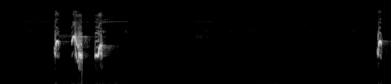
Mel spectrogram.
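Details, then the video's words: Streak-eared bulbul lure call, used for trapping: three quick, scratchy chirps in under a second, then a lone chirp after a pause of nearly three seconds. "Suara pikat merbah lekir"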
